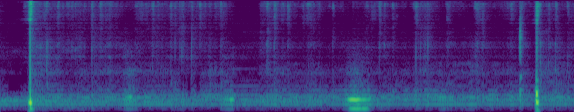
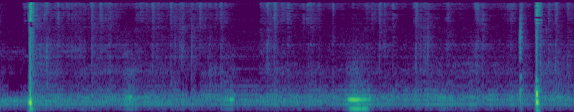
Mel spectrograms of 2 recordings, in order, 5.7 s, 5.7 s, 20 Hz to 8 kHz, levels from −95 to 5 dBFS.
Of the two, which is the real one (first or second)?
second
